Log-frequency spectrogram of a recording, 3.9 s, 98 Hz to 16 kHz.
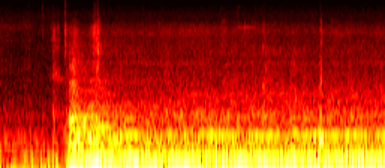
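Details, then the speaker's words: Maytag LDE6914ACL dryer after tightening the loose panel bolt that let the top pop up and down: steady low hum and drum rumble, no knocking or thumping; normal running, though the belt is fraying and cracking. "So once I open this, so one of these panels here was loose. All I had to do was tighten them all up, and so far there's no knocking."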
